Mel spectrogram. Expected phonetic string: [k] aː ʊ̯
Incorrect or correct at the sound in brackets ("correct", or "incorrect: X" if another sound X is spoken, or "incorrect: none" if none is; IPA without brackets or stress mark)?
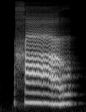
incorrect: x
